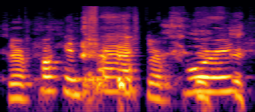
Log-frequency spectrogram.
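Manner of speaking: fired-up fan tearing into a movie; angry rant. Real, not acted. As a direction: vent your disgust at the films. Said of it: "Tell me how you really feel".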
